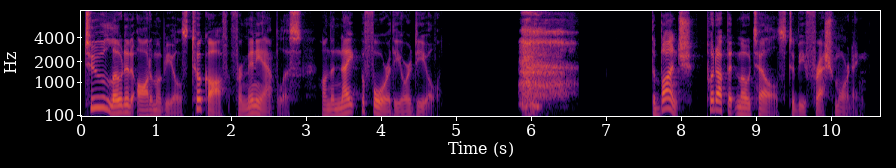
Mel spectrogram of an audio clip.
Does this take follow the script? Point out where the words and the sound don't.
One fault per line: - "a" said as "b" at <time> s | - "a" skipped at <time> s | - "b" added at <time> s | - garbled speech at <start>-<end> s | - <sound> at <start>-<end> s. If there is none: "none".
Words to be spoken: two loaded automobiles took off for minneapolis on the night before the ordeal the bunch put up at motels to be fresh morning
- sigh at 5.8-6.6 s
